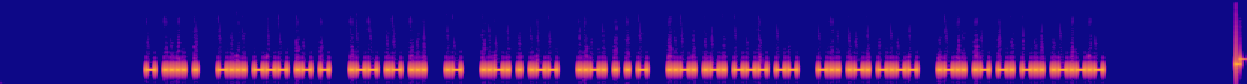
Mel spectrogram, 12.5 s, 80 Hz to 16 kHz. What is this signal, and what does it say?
Morse code, heard as a keyed tone, about 40 wpm, 700 Hz. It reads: THE BOAT WAS A FEW FEET FROM DRY LAND.
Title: Sentences from Top 1000 Words - Review Part 3 - 40wpm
